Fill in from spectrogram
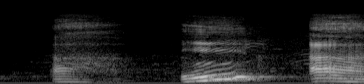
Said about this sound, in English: You can breathe now. Yes. Breathe in.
